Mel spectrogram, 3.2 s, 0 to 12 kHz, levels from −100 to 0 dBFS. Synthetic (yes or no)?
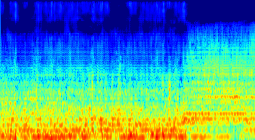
yes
